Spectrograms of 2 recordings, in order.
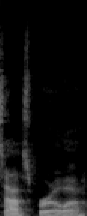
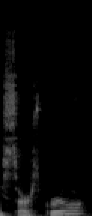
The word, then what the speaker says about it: sarsaparilla: I've heard it pronounced sarsaparilla, and I've heard it pronounced sarsaparilla. It has an R, S-A-R, so I guess technically it should be sarsaparilla.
